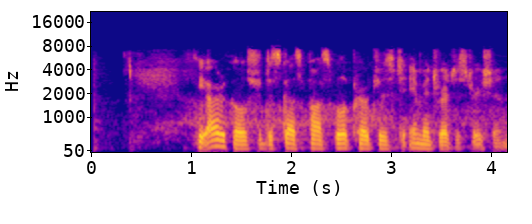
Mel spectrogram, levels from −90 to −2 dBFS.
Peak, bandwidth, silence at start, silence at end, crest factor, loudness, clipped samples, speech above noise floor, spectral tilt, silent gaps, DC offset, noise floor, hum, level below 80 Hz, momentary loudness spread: -2 dBFS; 7.8 kHz; 0.35 s; 0 s; 18 dB; -18 LUFS; under 0.1%; 26 dB; -3.5 dB/octave; none; under 0.1%; -43 dBFS; none; -60 dBFS; 17 LU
